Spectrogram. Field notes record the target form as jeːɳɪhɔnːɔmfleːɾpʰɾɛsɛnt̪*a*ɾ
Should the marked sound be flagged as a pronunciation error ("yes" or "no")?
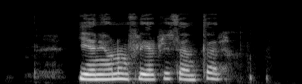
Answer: yes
